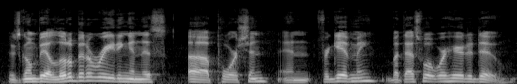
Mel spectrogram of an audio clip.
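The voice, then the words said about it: Speaks with an accent. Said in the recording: “Just forgive me for my accent.”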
